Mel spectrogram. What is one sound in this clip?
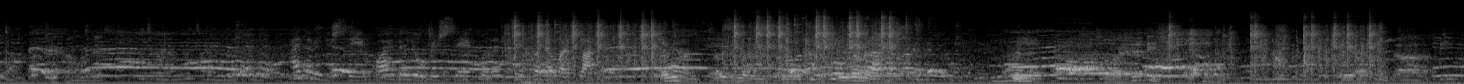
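A group of children sing together nearby.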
